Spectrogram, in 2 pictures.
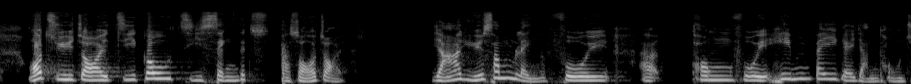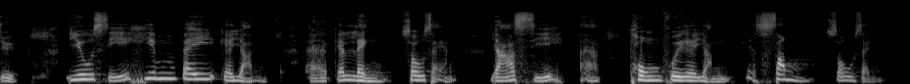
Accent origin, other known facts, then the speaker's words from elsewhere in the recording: China; 其實我哋中國人咧好叻㗎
